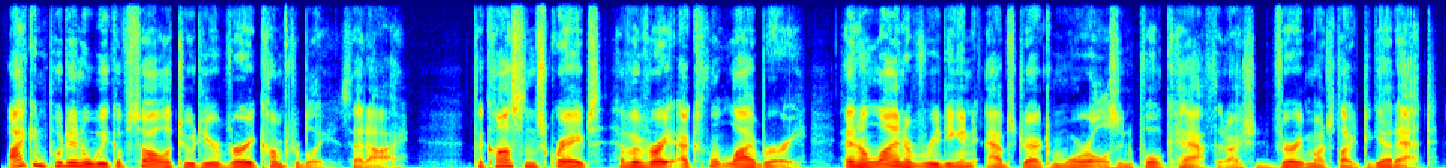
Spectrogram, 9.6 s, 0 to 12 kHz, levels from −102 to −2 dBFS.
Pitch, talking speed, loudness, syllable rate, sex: 120 Hz, 255 wpm, -19 LUFS, 6.9 syllables/s, male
